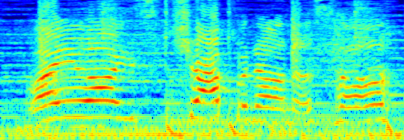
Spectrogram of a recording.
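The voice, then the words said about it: Deep male character voice. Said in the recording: “a deep voice of a man”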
